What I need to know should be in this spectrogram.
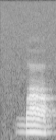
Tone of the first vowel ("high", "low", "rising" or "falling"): low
